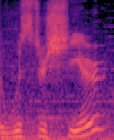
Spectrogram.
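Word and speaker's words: Worcestershire: own but you know pronounced like shear so you would say worester shear dude why can't they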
